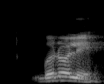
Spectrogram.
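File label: "beroleh", Malay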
